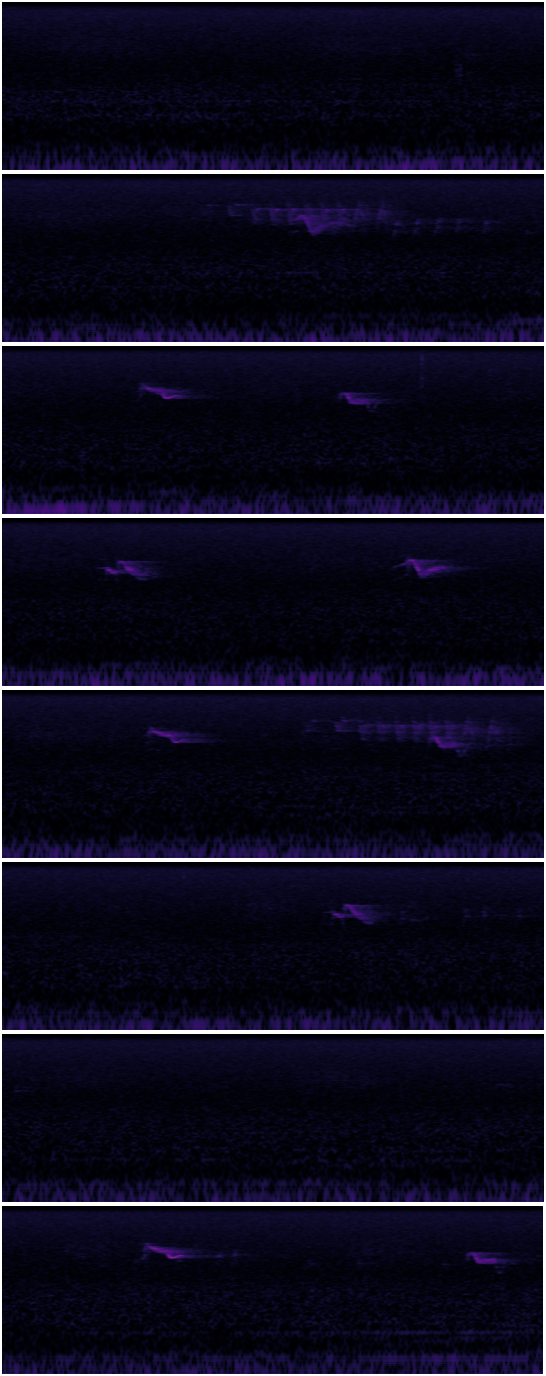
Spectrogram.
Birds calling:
Northern Waterthrush (Parkesia noveboracensis), Great Crested Flycatcher (Myiarchus crinitus), Yellow-throated Vireo (Vireo flavifrons)

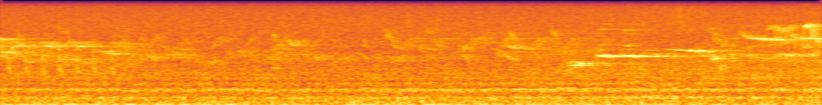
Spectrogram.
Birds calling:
Iiwi (Drepanis coccinea)

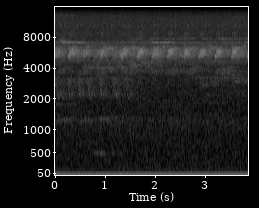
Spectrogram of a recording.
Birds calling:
Undulated Tinamou (Crypturellus undulatus), White-winged Becard (Pachyramphus polychopterus), unidentified bird

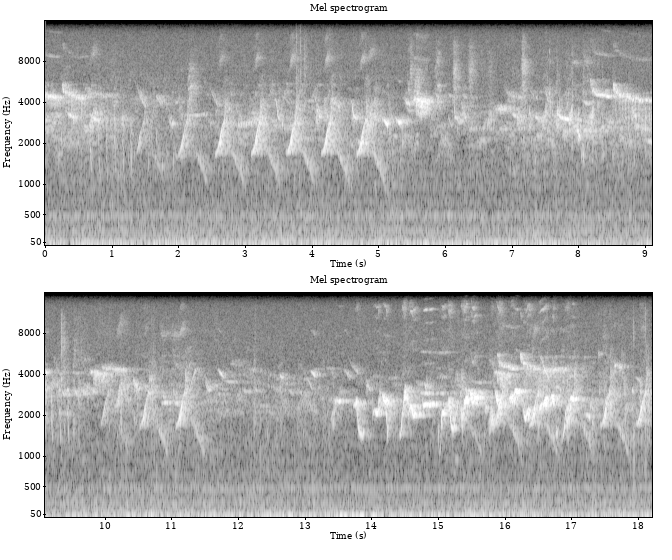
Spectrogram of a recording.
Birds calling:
Red-billed Leiothrix (Leiothrix lutea), Northern Cardinal (Cardinalis cardinalis)

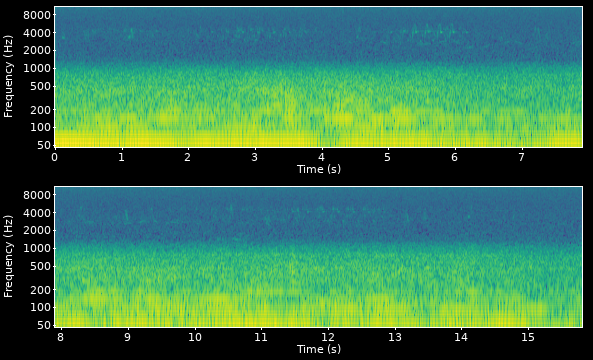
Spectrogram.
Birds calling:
Hawaii Amakihi (Chlorodrepanis virens)

